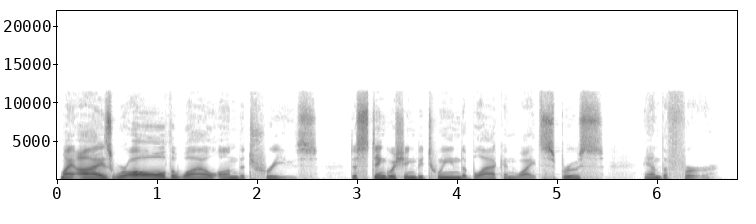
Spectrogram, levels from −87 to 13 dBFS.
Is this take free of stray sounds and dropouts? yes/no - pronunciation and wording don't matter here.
yes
